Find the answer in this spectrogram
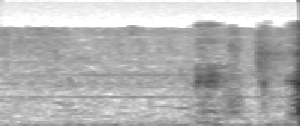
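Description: A brief pause in a man's speech, filled by a low steady background rumble. A faint vocal sound comes shortly before the speech resumes at the very end.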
